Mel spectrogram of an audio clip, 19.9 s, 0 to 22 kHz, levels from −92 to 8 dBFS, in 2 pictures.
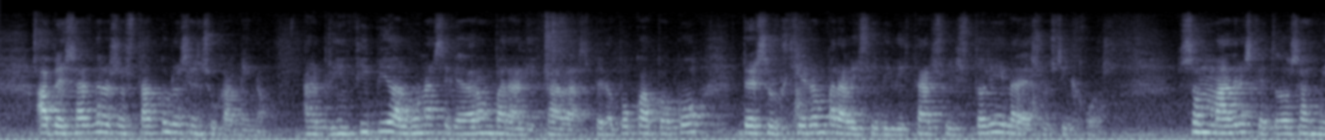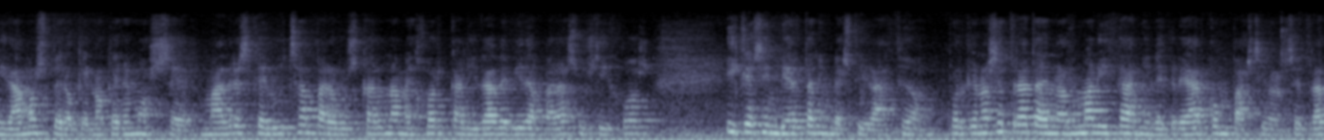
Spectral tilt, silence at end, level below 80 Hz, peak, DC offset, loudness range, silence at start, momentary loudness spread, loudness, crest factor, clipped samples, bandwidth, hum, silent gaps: -7 dB/octave; 0 s; -40 dBFS; -4 dBFS; 3%; 2 LU; 0 s; 10 LU; -24 LUFS; 20 dB; under 0.1%; 14 kHz; none; none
